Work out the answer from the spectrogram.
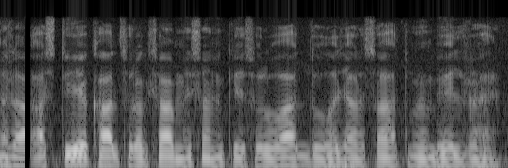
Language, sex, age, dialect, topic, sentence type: Maithili, male, 36-40, Bajjika, agriculture, statement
